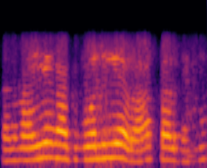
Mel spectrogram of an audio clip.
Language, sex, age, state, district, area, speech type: Hindi, female, 45-60, Bihar, Begusarai, rural, conversation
